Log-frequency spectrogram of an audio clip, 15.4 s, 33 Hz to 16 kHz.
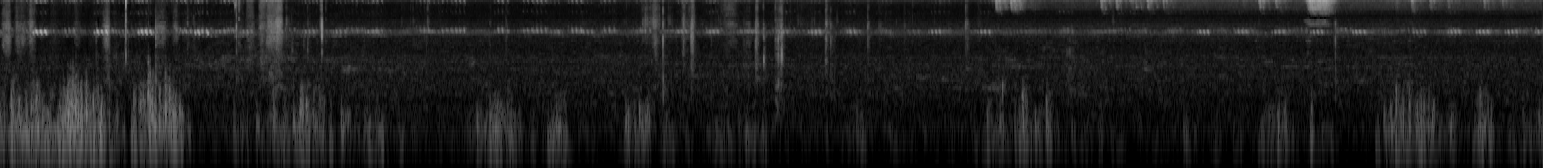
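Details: Crickets chirp in a steady, high, pulsing trill under heavy rumbling traffic at the Mets-Willets Point LIRR train station, New York City, around 10:30 p.m. on May 28, 2024.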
